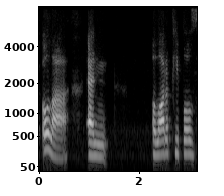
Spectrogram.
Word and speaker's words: hola: and you have like hola, and a lot of people's like default screen reader pronunciations is like in English, so they might pronounce it holla, and you wouldn't want that to happen.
